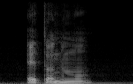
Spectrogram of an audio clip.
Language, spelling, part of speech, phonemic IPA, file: French, étonnement, noun, /e.tɔn.mɑ̃/, Fr-étonnement.ogg
- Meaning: astonishment, amazement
